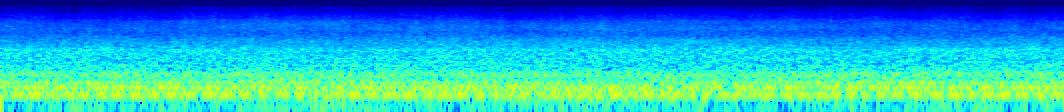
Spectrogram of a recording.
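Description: A propeller plane's engine drones steadily and loudly.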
